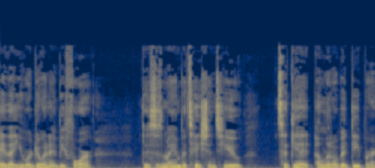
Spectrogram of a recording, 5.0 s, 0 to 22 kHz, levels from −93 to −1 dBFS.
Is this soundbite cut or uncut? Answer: cut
